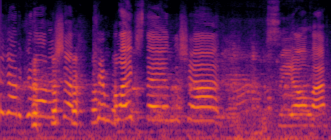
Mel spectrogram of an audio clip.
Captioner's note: laughs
